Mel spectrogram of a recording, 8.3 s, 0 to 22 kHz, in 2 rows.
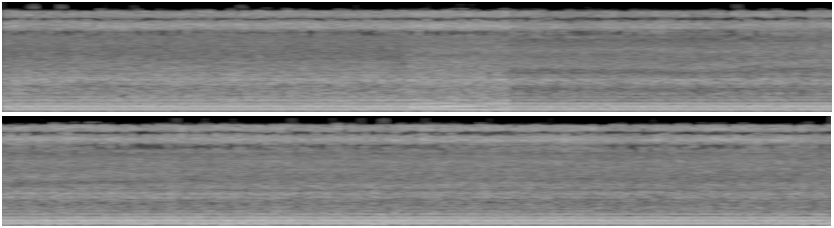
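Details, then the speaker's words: Restored 1994 Murray mower, 3.8 hp Tecumseh TVS90 engine with new replacement carb after 20 years stored; idle screw raised, now a steady, even drone with no skipping or hunting, at proper idle. "So you can hear that idle increase where it's nice and smooth now. That's about where we want it."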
